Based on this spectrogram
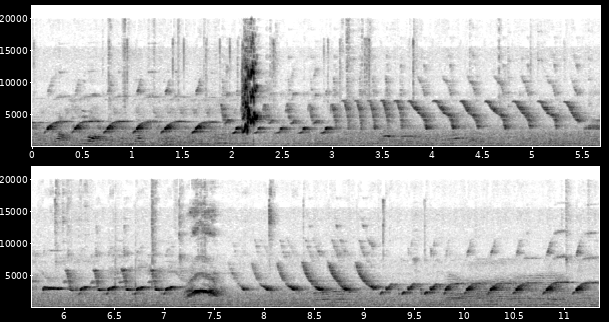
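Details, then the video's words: Canary song with varied phrases: repeated rising whistles, rolling trills and buzzy passages, two louder sharp notes standing out, over faint background hiss. "canary singing"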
